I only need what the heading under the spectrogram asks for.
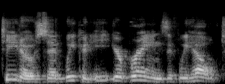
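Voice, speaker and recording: Putting on a character voice, a man talks at a fairly quick pace in a high pitch with very wide pitch swings. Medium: read story.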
